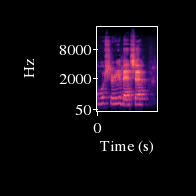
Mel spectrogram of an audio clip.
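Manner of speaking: put-on Minnesota accent. Speaker shows off the one accent they can kind of do, Minnesota accent. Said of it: "I can just say anything with A in it with a Minnesota accent".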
